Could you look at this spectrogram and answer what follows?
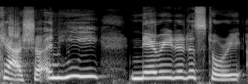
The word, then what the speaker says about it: Cassia: And then he asked me how I would pronounce the name spelled C-A-S-S-I-A. So I'm thinking, Cassia, and he said, no, it's Kasia.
